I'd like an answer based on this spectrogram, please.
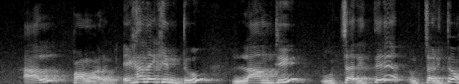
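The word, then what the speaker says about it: القمر: যুক্ত করি তাহলে হচ্ছে আল কামারু আল কামারু এখানে কিন্তু লামটি উচ্চারিতে উচ্চারিত হচ্ছে অর্থাৎ লামটা উচ্চারণে আসছে এবং এই হরফের পূর্বে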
